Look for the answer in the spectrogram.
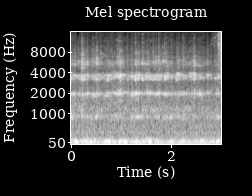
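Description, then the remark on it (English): A steady, continuous rattling as someone mixes a soju drink, shaken or stirred in a container, holding an even loudness for about three seconds with no voices. “I'm mixing uh, my soju drink”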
